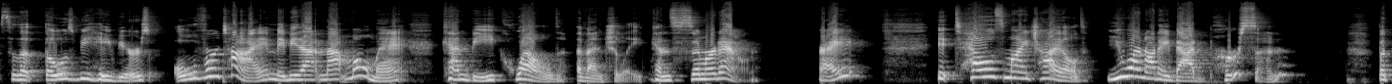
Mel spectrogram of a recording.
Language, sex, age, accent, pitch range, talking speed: English, female, 20-39, American, 190-295 Hz, 130 wpm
